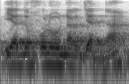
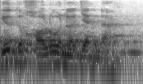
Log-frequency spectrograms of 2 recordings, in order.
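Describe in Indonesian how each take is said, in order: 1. Suku kata pertama memiliki vokal 'a'. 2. Suku kata pertama memiliki vokal 'u'. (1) "Boleh dibaca yudh Yud" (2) "boleh boleh dibaca yudkhulunal jannah"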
